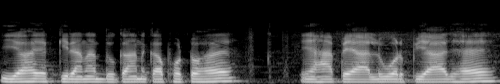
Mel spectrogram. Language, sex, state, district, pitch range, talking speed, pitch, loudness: Hindi, male, Bihar, Katihar, 120-130 Hz, 155 wpm, 125 Hz, -15 LUFS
